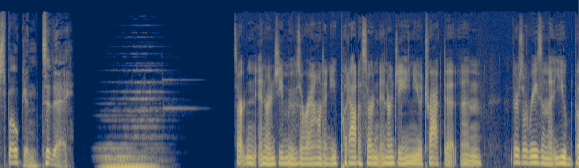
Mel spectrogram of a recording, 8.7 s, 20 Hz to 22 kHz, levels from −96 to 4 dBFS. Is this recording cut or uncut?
cut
